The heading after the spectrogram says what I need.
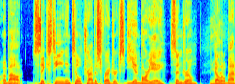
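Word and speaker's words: Guillain-Barré: from 14 through about 16 until Travis Frederick Gan barier syndrome got a little bat on him but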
